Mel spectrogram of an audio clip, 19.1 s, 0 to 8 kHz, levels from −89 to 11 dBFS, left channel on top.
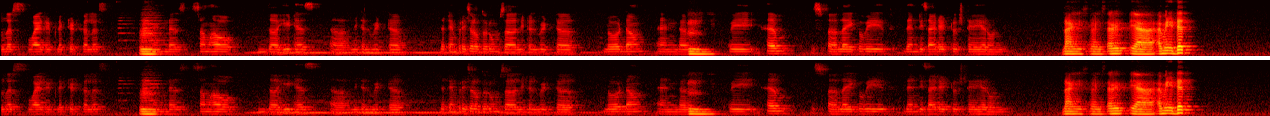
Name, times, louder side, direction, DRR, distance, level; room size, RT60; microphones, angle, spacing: voice 1, 0.0-1.6 2.2-3.6 3.9-6.1 6.6-8.7 9.0-10.4 10.9-11.9 12.1-15.2 16.3-16.5, left 3 dB, 85° left, 2.1 m, -44 dB
voice 2, 2.1-2.5 10.3-10.7 15.9-17.7, left 2 dB, 20° left, 0.6 m, -28 dB
sound 1, 3.6-9.3, equal, 40° left, 1.8 m, -51 dB
18.5 x 14.5 x 2.7 m
head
